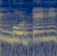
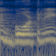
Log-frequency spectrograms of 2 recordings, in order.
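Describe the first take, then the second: First: बोटेनी said as bo-TE-ni with three syllables, long o; pronounced bo-te-ni. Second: बॉटनी said as BOT-ni with two syllables, open o; pronounced bot-ni. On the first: Teacher showing the variant बोटेनी, three syllables. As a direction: say बोटेनी with the extra e in the middle. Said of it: "कोई बोटेनी कहता है". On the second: Teacher contrasting with the two-syllable बॉटनी. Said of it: "कोई बॉटनी कहता है". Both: Shown as a demonstration.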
